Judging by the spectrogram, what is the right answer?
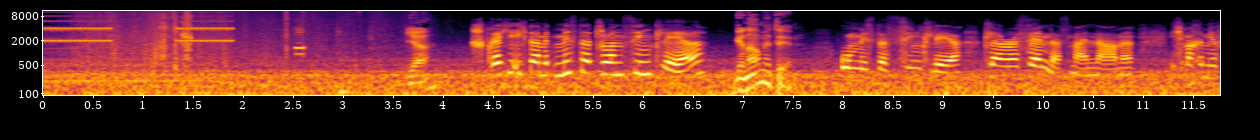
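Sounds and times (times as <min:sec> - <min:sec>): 
brief beeps: 0:00.0 - 0:02.7
mobile phone ringing: 0:00.0 - 0:02.7
Bentley car rumbling while driven: 0:00.0 - 0:11.7
speech: 0:03.7 - 0:11.7.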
